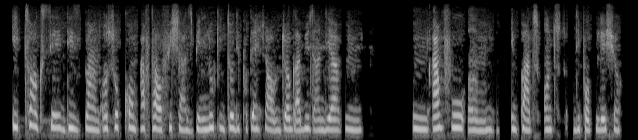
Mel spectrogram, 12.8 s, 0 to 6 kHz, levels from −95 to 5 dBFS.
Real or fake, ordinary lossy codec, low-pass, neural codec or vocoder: real; none; 5.4 kHz; none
